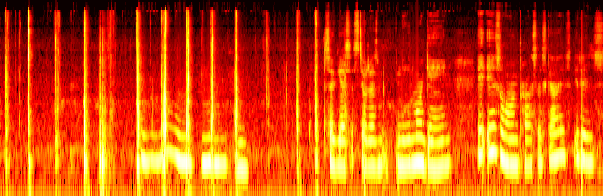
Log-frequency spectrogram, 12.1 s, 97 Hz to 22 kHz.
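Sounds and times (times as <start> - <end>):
slime clicking and popping: 0.0 - 4.9, 5.9 - 6.4.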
